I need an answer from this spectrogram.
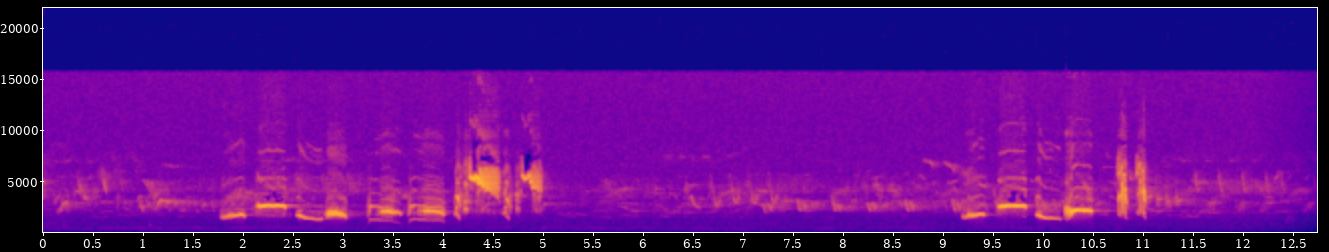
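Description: A songbird singing: two bursts of quick whistled and chirping notes, the first about two seconds in and the second about nine seconds in, with faint chirps between.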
